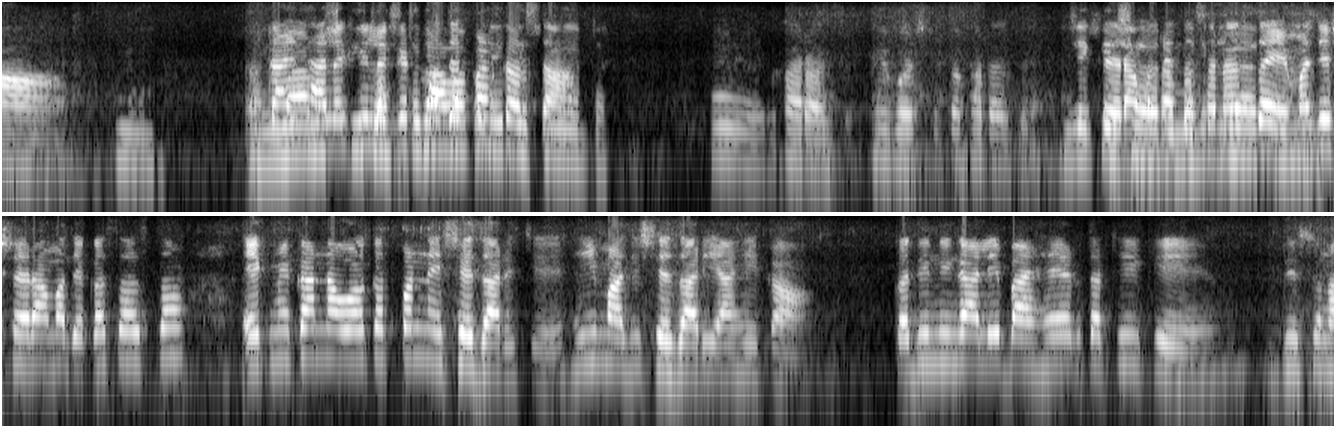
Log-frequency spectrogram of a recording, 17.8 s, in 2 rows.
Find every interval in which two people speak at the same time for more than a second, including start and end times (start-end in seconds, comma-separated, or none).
2.5-3.8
